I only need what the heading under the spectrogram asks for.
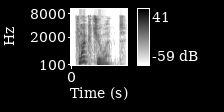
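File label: "fluctuant", British English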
